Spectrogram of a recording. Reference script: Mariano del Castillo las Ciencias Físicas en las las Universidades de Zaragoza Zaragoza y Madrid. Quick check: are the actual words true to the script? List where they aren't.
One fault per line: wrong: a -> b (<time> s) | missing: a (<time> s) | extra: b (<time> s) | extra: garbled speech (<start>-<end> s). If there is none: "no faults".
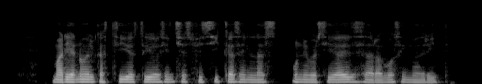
wrong: las -> estudió (1.3 s)
missing: las (2.8 s)
missing: Zaragoza (4.0 s)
